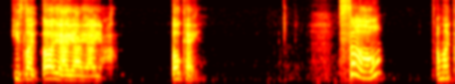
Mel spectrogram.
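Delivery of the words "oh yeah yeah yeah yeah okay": blustering, flustered, blustery delivery. Retelling a man's reply to a request to turn it down: imitating a blustery reply. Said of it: "he gets all blustery".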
